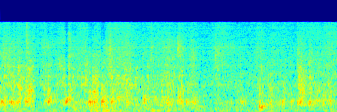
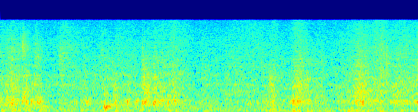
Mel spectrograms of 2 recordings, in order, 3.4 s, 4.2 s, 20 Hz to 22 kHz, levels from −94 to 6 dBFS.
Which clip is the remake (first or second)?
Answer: first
